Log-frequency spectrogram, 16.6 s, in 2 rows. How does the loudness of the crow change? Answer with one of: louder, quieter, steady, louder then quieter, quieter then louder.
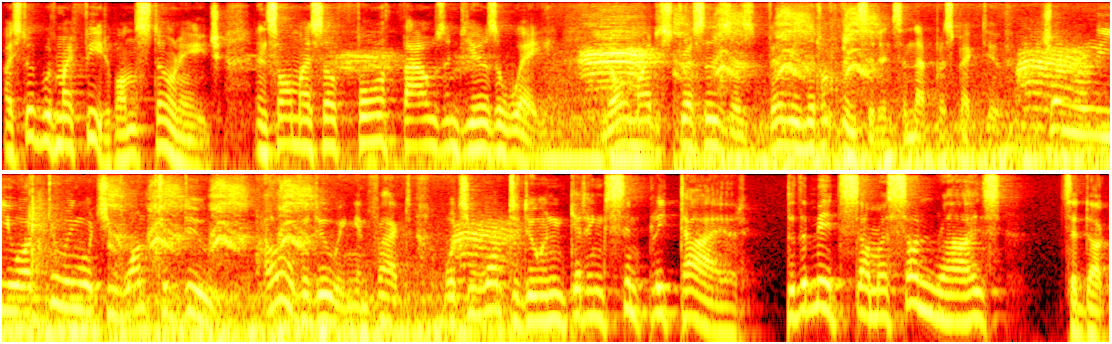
louder.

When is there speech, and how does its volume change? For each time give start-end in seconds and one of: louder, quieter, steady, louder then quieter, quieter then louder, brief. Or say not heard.
0.0-16.5 steady.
